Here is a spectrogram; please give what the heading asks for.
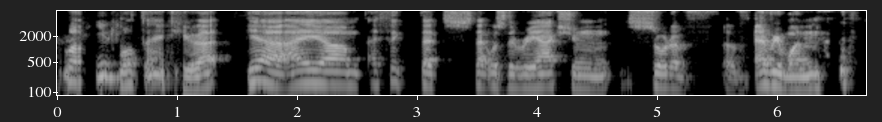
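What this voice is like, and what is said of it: American accent. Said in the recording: “It's crazy to hear you with an American accent”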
